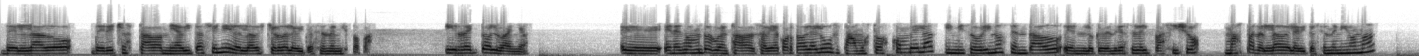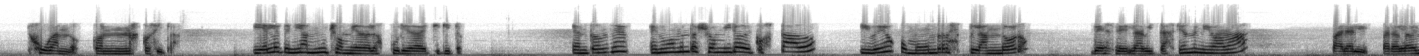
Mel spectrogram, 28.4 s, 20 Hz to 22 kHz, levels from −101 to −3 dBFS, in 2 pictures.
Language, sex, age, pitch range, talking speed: Spanish, female, 20-39, 195-255 Hz, 205 wpm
